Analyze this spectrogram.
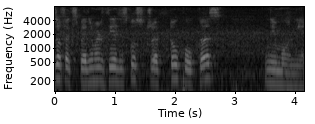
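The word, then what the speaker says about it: pneumonia: कोकस निमोनिया में आपको जैसा पता है कि पी हमेशा साइलेंट रहता है, निमोनिया।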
